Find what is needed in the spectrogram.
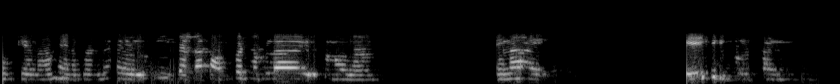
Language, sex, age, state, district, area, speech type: Tamil, female, 30-45, Tamil Nadu, Chennai, urban, conversation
